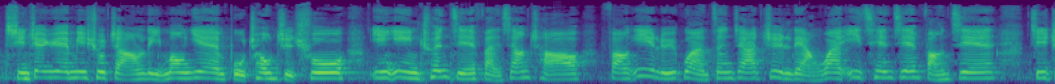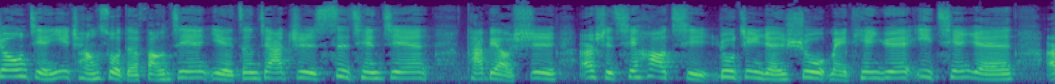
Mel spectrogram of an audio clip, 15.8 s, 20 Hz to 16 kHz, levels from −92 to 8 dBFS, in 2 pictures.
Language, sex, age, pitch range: Chinese, female, 20-39, 200-245 Hz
